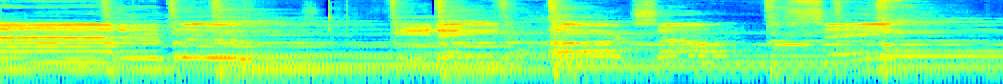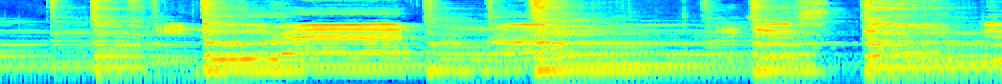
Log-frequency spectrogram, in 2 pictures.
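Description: A man singing a country song to his own strummed acoustic guitar, the chords ringing steadily under sung phrases that come and go.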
